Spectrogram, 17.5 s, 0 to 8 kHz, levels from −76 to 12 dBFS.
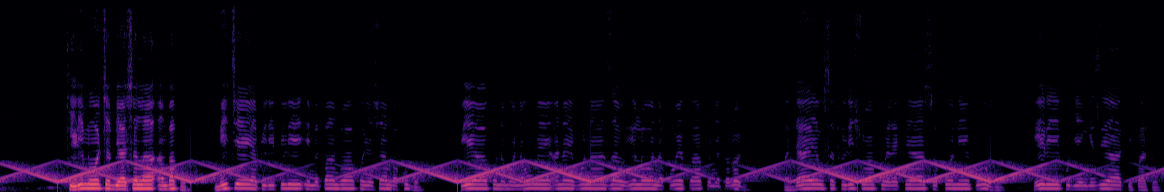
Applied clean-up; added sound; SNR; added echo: none; Motor vehicle (road) / Siren; 5 dB; none.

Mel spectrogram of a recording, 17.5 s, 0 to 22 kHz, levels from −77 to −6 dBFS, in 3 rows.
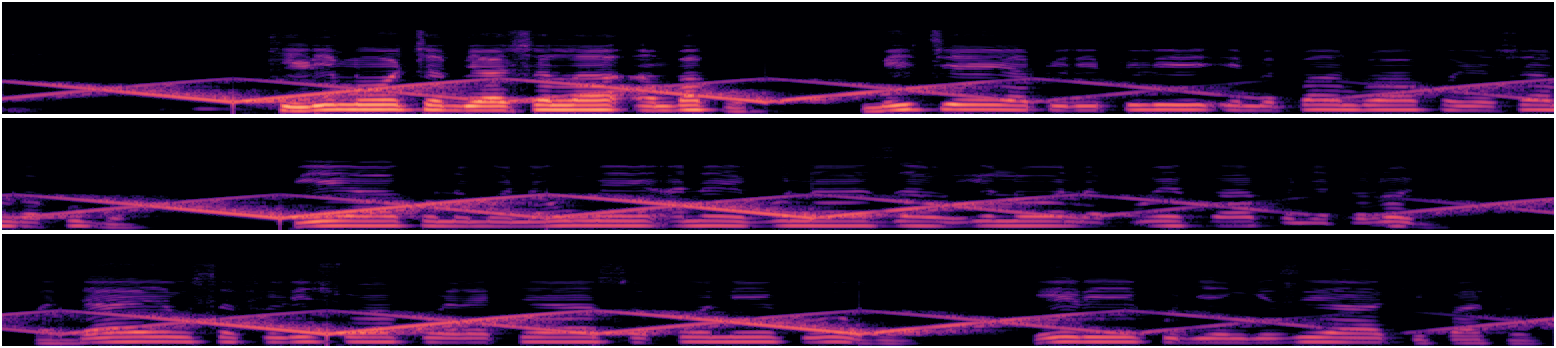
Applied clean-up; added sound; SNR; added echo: classical method log-MMSE.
